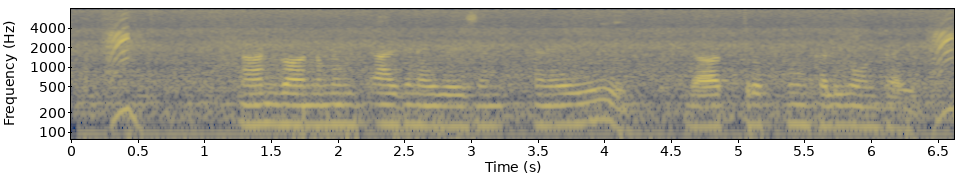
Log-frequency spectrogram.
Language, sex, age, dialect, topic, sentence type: Telugu, male, 18-24, Utterandhra, banking, statement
